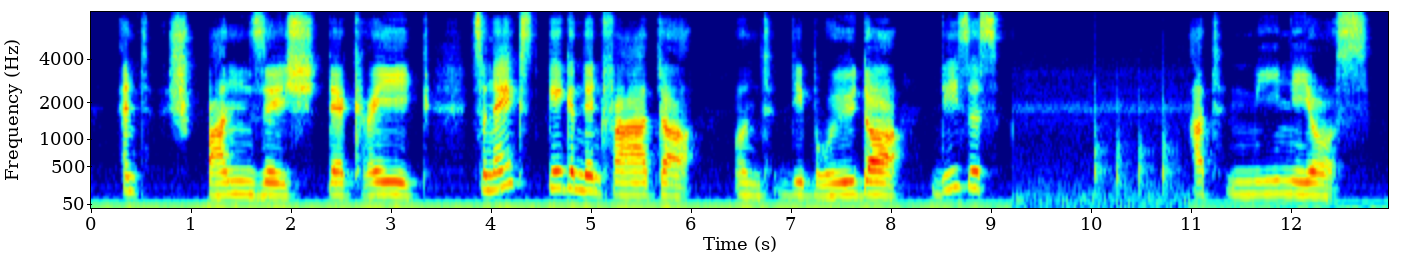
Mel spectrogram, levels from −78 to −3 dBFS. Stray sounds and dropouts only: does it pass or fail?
fail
